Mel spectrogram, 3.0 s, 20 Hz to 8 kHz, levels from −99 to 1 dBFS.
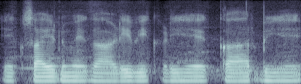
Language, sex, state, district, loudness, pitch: Hindi, male, Uttar Pradesh, Lucknow, -20 LUFS, 105 Hz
